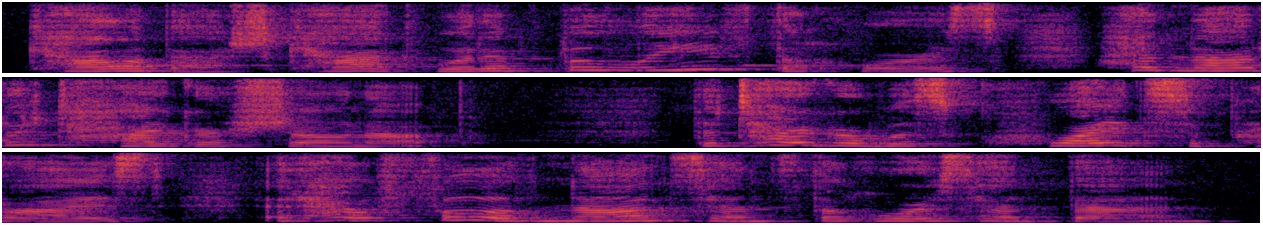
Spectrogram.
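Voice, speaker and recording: Higher-voiced woman reading a children's storybook. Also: expressive, unhurried. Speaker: storybook reader. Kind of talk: read-aloud children's picture book narration. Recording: faint background noise.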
